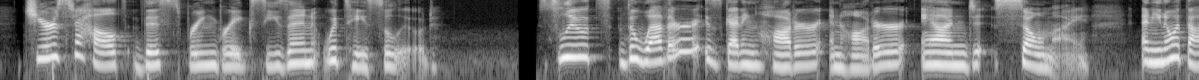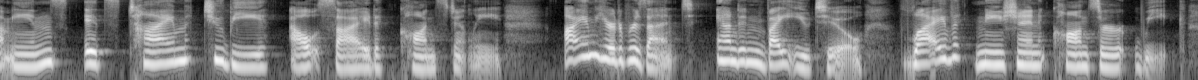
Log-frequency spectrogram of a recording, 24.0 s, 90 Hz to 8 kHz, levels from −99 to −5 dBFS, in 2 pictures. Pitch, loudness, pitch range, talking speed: 220 Hz, -19 LUFS, 200-265 Hz, 120 wpm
